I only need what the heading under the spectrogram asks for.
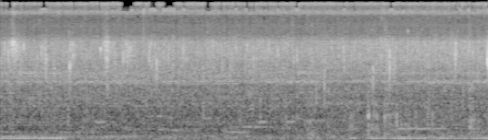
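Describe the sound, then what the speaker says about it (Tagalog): Potato and carrot pieces fry in hot oil, giving a continuous close crackling sizzle at moderate loudness with small pops throughout and no talk. "Ito yung piniprito natin patatas carrots."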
